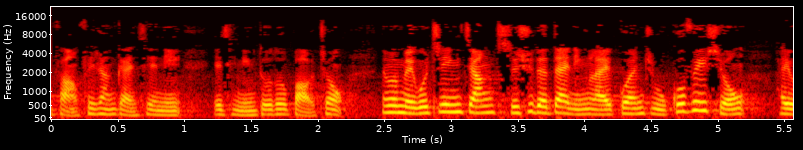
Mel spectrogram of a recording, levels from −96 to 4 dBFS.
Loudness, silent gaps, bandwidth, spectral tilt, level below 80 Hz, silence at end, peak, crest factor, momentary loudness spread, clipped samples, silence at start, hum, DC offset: -27 LUFS; none; 13.5 kHz; -5.5 dB/octave; -62 dBFS; 0 s; -10 dBFS; 18 dB; 8 LU; under 0.1%; 0 s; none; under 0.1%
